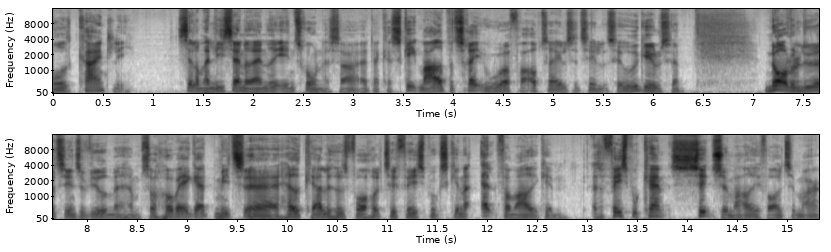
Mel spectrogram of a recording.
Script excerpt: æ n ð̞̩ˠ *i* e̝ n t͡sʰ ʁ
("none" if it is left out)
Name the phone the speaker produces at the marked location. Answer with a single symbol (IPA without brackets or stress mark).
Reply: i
